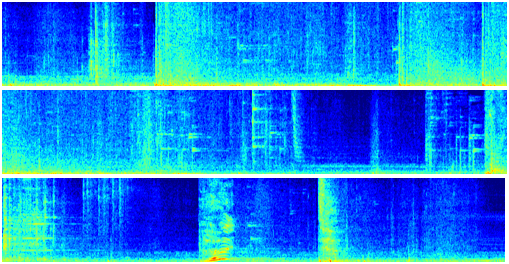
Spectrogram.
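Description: Guns fire in short sharp bursts.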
